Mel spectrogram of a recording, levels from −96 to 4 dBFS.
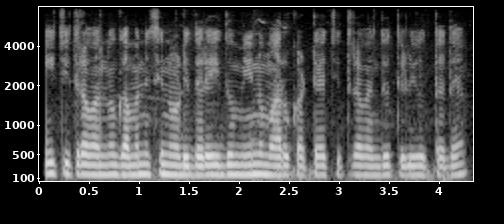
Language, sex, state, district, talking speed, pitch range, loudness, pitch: Kannada, female, Karnataka, Bangalore, 125 wpm, 155-165 Hz, -15 LUFS, 160 Hz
